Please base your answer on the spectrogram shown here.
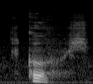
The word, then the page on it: rcuzh: sanlucasquiavini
